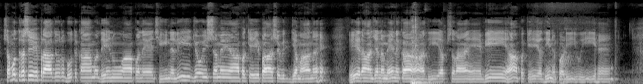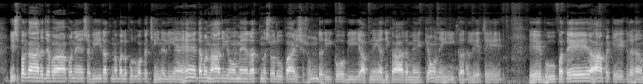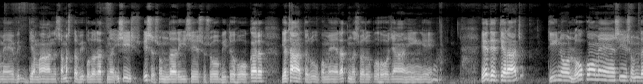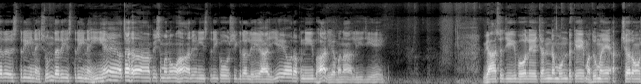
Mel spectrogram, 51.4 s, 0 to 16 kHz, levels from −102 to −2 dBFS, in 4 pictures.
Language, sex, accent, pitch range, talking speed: Hindi, male, native, 110-145 Hz, 125 wpm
